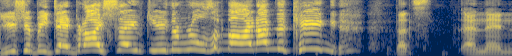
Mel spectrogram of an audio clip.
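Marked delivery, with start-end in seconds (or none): 0.0-3.4 very high, loud, triumphant screaming. Acting out the Doctor screaming at JFK: the Doctor screaming. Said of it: "the Doctor comes screaming at".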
